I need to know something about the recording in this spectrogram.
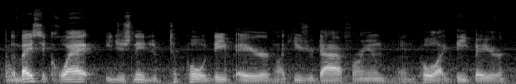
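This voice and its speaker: A man with a low voice walks through a practical tutorial in an informal, folksy manner. His explanations ramble along like those of an amateur outdoorsman showing a skill. There is some noise behind him. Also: steady tone, normal speed, a little mellow. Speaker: duck-calling instructor and hunter.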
